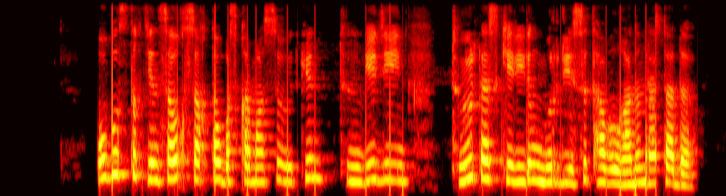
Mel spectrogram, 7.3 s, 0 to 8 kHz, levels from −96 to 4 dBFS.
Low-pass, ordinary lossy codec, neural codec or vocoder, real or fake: 7.2 kHz; none; none; real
